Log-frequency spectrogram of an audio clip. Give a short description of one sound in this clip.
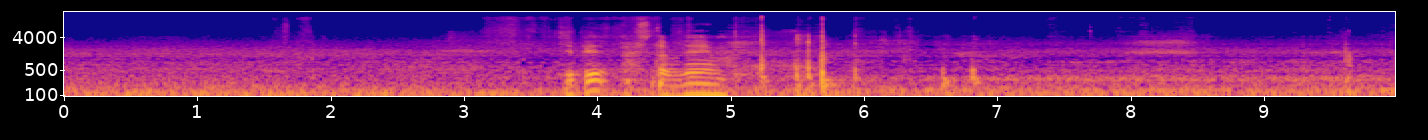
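Wooden furniture panels knock and click as they are fitted together by hand.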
